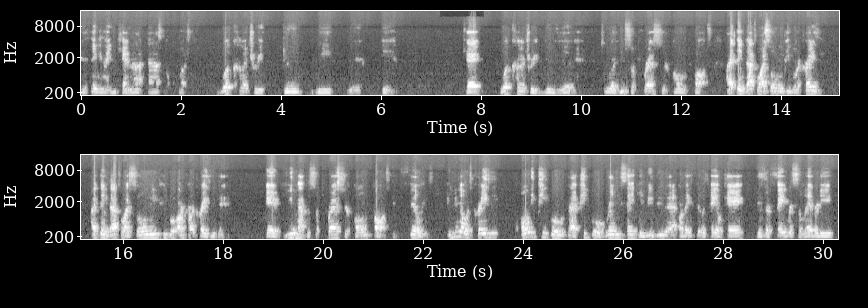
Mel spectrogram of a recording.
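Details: Male who has stuttered since birth, struggling with it since childhood and now much improved, with word repetitions; stuttering.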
